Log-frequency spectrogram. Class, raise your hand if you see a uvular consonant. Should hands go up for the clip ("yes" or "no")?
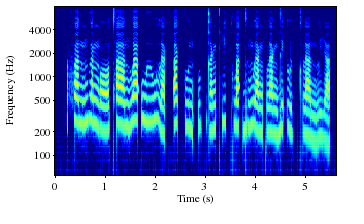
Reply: no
